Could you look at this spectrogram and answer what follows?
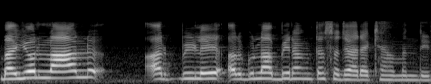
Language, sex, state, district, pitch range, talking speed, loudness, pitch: Hindi, female, Haryana, Rohtak, 230-275 Hz, 165 wpm, -16 LUFS, 260 Hz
